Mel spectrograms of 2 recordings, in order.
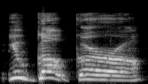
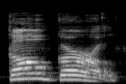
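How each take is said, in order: First: It is said in a Martin impression voice. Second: It is said in her normal voice.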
